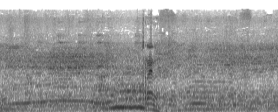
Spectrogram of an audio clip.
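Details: Big cattle at the Ambarketawang market in the morning before Eid al-Adha: a long, wavering moo swells in the middle then drops sharply, with fainter lowing and a steady din of people and traffic behind.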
